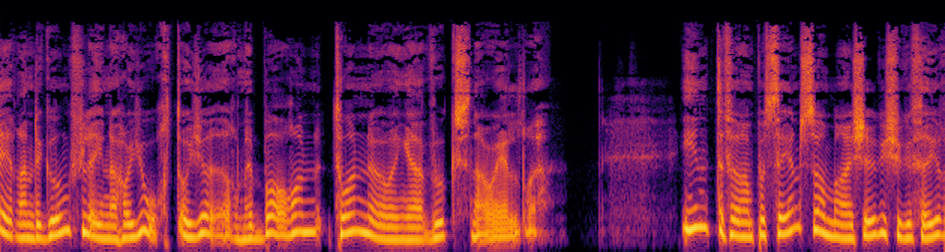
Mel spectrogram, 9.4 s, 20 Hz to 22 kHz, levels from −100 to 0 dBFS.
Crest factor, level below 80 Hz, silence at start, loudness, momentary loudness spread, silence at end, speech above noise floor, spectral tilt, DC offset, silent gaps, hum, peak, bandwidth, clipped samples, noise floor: 14 dB; -64 dBFS; 0 s; -18 LUFS; 4 LU; 0 s; 43 dB; -5.5 dB/octave; under 0.1%; none; none; -4 dBFS; 16 kHz; under 0.1%; -60 dBFS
